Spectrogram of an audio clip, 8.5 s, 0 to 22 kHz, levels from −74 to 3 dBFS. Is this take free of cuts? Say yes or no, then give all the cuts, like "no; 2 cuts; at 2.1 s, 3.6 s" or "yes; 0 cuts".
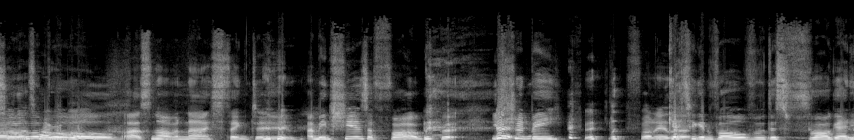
no; 3 cuts; at 2.5 s, 5.3 s, 5.8 s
